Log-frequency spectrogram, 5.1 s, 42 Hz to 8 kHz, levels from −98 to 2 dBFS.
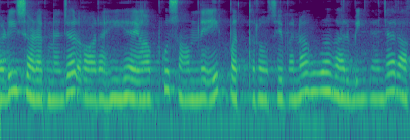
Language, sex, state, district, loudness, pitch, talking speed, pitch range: Hindi, female, Uttarakhand, Tehri Garhwal, -27 LUFS, 205 Hz, 210 wpm, 195-235 Hz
